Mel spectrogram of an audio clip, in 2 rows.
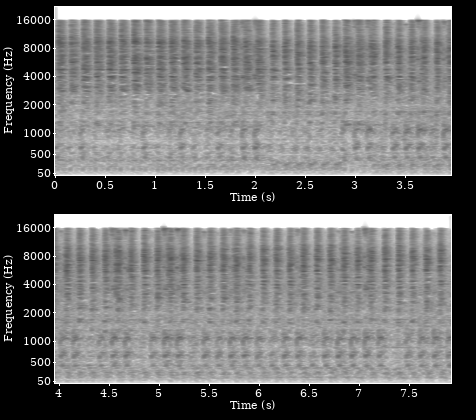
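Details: Witte single-cylinder diesel generator first start after 45 years sitting, injection pump had been stuck, smoking: fires and settles into steady quick chuff running on its own; later shut down for no oil pressure.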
